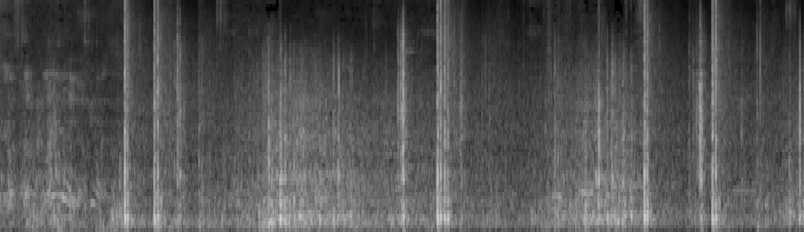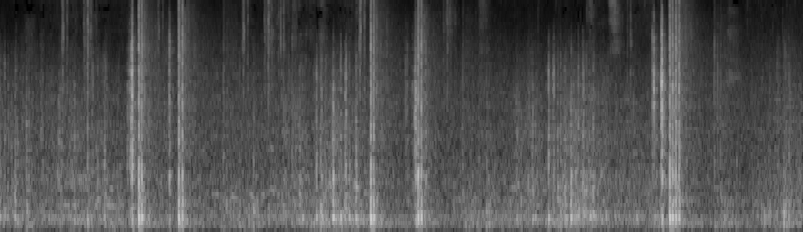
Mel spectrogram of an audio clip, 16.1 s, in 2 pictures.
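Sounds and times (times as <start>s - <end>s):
firework shells bursting: 1.2s - 16.0s
rumble and smaller reports: 4.9s - 14.8s.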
